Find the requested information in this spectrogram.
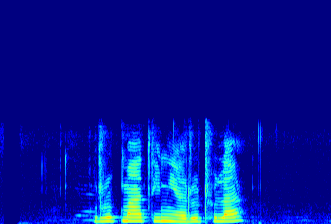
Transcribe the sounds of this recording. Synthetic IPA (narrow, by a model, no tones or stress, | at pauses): rupmat̪iniɦʌɾuʈʰula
